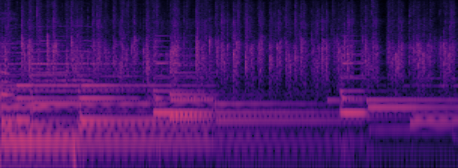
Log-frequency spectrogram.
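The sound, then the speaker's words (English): A church audience claps hands steadily and rhythmically for Jesus, mixed with sustained keyboard or organ chords that shift every second or two; no one speaks. “Your clapping is infected.”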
